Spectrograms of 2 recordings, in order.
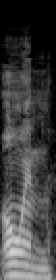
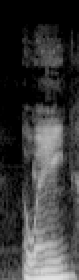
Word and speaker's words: Owain: When Brigadier Lethbridge Stewart and his fiancée Sally Wright and nephew Owen... Is it Owen or Owain? Owain? – Owain. – Owain. – In my head, I pronounce it Owain. – Yeah, it's spelled Owain, so...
